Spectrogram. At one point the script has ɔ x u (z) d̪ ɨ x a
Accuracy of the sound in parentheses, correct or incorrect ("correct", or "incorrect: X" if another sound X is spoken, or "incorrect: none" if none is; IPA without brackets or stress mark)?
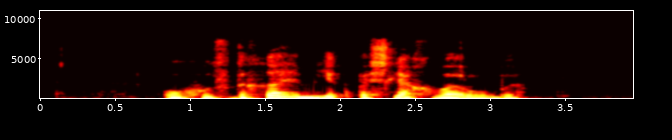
correct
